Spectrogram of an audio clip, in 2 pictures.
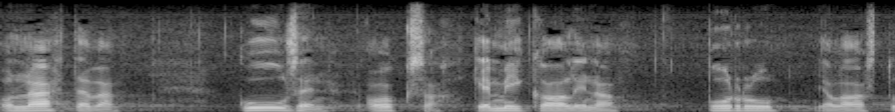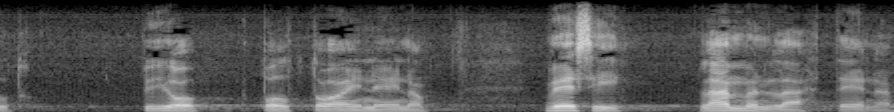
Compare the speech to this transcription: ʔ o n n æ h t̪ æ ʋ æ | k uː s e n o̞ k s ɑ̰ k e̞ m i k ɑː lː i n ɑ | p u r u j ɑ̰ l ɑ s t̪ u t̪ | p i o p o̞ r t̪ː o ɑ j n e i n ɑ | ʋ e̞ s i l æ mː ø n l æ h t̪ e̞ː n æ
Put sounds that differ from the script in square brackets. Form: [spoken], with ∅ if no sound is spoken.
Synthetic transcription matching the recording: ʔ o n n æ h t̪ æ ʋ æ | k uː s e n o̞ k s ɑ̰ k e̞ m i k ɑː [l] i n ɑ | p u r u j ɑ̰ l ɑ s t̪ u t̪ | p i o p o̞ [l] t̪ː o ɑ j n e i n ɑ | ʋ e̞ s i l æ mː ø n l æ h t̪ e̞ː n æ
